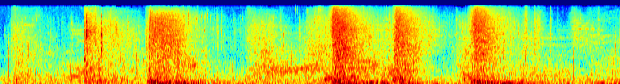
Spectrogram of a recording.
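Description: Blades swing and strike in quick whooshing hits.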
